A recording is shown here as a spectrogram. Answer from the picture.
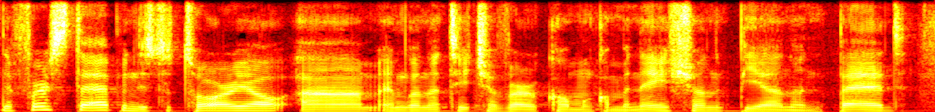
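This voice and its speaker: A man speaks with a Portuguese accent. His medium-pitched voice has lively intonation. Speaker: keyboard tutor. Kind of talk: tutorial. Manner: casual.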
